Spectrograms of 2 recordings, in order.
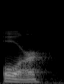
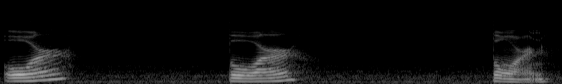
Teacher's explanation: When I say or, I'm gliding into that tight or position. So I'm starting with my mouth a little more open, a little bit of rounding, and then I move into that So my tongue moves a little forward and up, or. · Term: or sound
